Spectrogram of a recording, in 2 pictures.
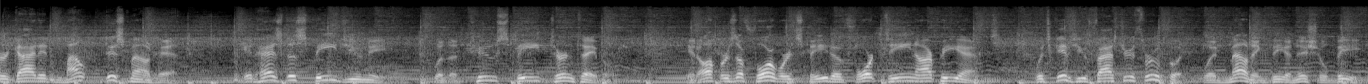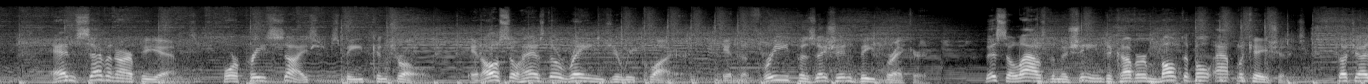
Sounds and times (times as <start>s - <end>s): Speech: 0.0s - 1.8s, 2.4s - 6.2s, 6.9s - 23.0s, 23.6s - 27.3s
Music: 0.0s - 27.3s.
